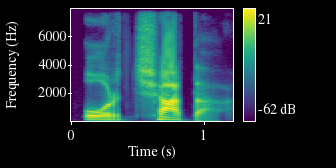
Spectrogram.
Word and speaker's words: horchata: It looks like it might have a hard H sound, but the beginning is completely silent. Horchata. Horchata. Let's smash out the sounds instantly using three simple building blocks. Or, cha, ta.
